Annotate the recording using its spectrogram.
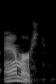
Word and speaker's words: Amherst: Thank you very kindly to Terry in Amherst, where only the H is silent.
